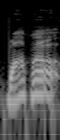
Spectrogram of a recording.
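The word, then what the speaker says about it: WAAPA: best yeah have you been into jazz before wapa or is wapa is that how you pronounce it am i getting okay yeah good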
